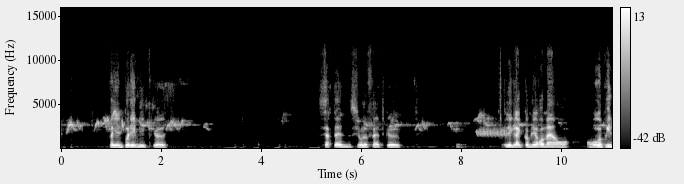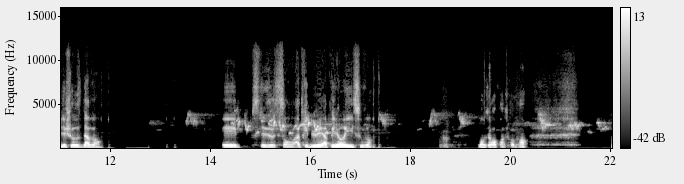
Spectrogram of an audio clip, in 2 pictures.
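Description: A man talks calmly into a microphone, in short phrases with pauses.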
